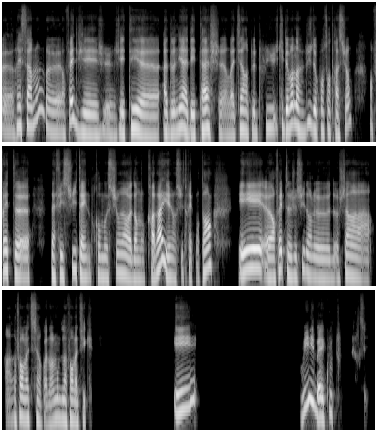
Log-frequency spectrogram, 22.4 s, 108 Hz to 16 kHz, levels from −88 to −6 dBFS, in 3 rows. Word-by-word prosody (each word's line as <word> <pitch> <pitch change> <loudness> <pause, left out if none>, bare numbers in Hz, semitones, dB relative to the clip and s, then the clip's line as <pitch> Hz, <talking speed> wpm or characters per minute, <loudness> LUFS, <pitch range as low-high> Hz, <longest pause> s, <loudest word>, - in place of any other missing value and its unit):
heu, 80 -1 -6
récemment, 200 - -1
heu, 160 -2 -2
en 155 - -6
fait, 230 +1 +3
j'ai 150 -3 0
je 145 -1 -7
j'ai 150 +3 -2
été, 175 +3 +2
heu, 140 -2 +1
adonné 155 +3 0
à 170 -3 +4
des 145 -1 0
tâches, 170 +3 +1
on 75 -1 -5
va 75 - -2
dire 175 -1 0
un 165 - -2
peu 155 +1 -5
plus 185 +5 -7
qui 185 0 -8
demandent 195 +4 +3
un 190 - +4
peu 160 - -6
plus 215 +5 -5
de 175 - +3
concentration. 165 - -5 0.3
En - - -10
fait, 190 -1 0
heu, 75 - +3 0.4
ça 170 - +2
fait 165 +2 -3
suite 190 +4 -4
à 165 - +7
une 155 0 -3
promotion, 155 +2 -2
heu, - - +2
dans 140 0 0
mon 140 0 -7
travail 220 - +4
et 155 - +3
j'en 145 -2 -6
suis - - -8
très - - -6
content 210 +6 0 0.5
et 205 +3 +7
heu, - - +3
en 150 - +4
fait, 190 +3 0
heu, 160 - +1
je 155 - -4
suis 195 +6 -6
dans 170 -2 -1
le 145 -2 -2
de 145 - -8
chin 155 -3 -1 0.2
in 160 - -10
informaticien 165 -1 -1
quoi, - - -7
dans 140 - -4
le 155 - -4
monde 170 0 -3
de 165 - -2
l'informatique 160 +1 -3 1.6
et 235 +11 +2 2.0
Oui, 280 - +2
beh 170 -5 +4
écoute, 190 +4 -8 0.3
merci - - -22
165 Hz, 185 wpm, -24 LUFS, 150-190 Hz, 2.0 s, à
